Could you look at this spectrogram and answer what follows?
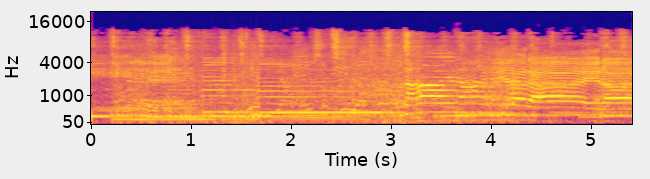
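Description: Live pop performance of a band with acoustic guitar playing, sustained notes carrying through; a sung vocal melody comes in about three seconds in.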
